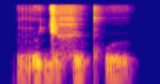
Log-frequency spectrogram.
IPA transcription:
rɯɟexekʷʰɯ

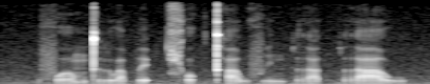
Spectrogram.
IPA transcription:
fɤː˦˥mtru˩˦a̯pe˨˩ʔ t͡ɕʰo˥˩k̚tʰa˩˦wfi˩˦npra˨˩t̚ pra˥˩w

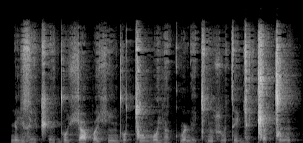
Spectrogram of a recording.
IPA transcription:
ɳi˨˦zɛ̤˨t͡ʃʼɛ̤˨ d̪o˦ça˦˨ pɐ˨ çĩ˧d̪o˦ǀõ˨ mo˦ja̤˧kʷʼa˧ ɳɛ̤˨cʰĩ˨sʷɛ˨ te˦ɟa̤˨ǁɐ˧ǀɘ˨˦

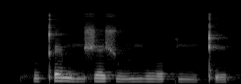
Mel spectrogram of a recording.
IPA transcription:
hu˨kʼɛ˦miː˨ ʃɛ˦ʃu˨ βiː˦ wo˦kiː˦˨ kʼɪ˦

